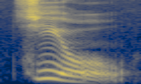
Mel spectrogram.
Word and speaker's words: 旧: So this character pronounced like 旧. So it pronounced like 旧, but the meaning is like old or ancient.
